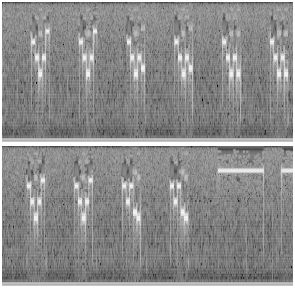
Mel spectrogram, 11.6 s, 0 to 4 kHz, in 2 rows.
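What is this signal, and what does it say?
Five-tone selective call (ZVEI), heard as quick runs of five tones, tones of about 70 ms. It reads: 85250 85250 85253 85253 85252 85252 85259 85259 85832 85832
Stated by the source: ZVEI five-tone call received by SDR.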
